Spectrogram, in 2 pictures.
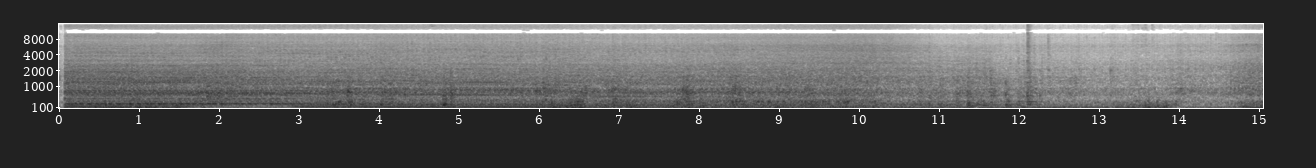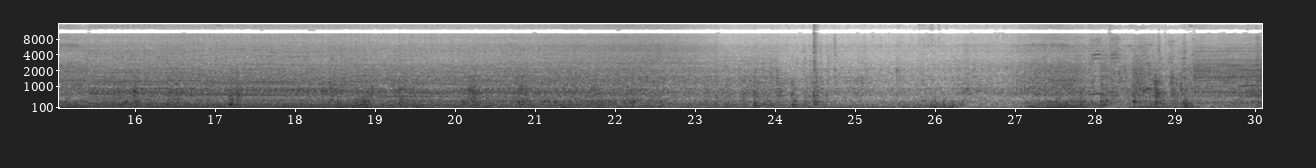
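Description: Heavy diesel earthmoving machinery working under load, its engine running loud and steady. The engine note drops twice, about halfway and near the end, each time followed by a brief low thud as it picks up again.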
